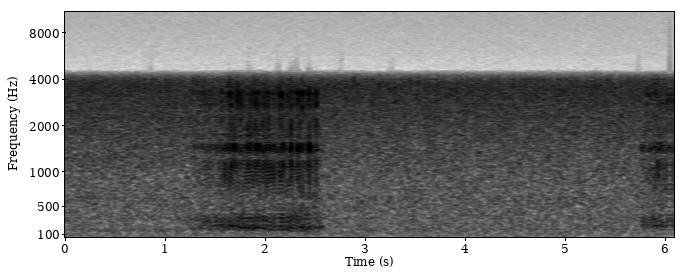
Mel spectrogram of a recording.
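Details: Sleeping Chihuahua, tired after play, snoring: soft low rattling snore partly masked by steady background hiss.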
